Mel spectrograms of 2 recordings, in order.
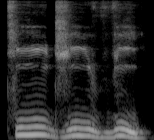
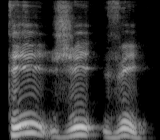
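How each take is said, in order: First: The letters are spoken with English letter names. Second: The letters are spoken with French letter names. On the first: The speaker calls it wrong. "and not T G V" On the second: The speaker calls it right. "I advise you to pronounce it like T G V"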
